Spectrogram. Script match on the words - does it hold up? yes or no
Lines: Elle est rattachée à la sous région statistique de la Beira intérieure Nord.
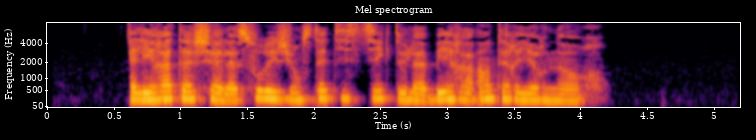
yes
